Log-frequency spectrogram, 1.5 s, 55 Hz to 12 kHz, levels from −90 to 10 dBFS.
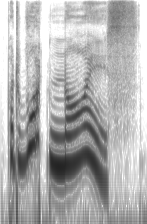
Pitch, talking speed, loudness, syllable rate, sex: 250 Hz, 120 wpm, -13 LUFS, 3.2 syllables/s, female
